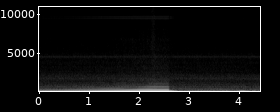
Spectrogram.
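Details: 2015 Honda Accord V6 automatic while driving: deep steady drone with rising low hum as speed builds, cutting off sharply when throttle lifts; source unknown. Droning noise.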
